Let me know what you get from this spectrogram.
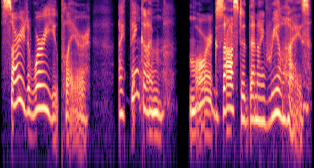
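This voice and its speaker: A woman voicing a shy, easily flustered young goddess in an anime video game, speaking softly and hesitantly to the player. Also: high-pitched, expressive, creaky, no room sound, studio quality, full character voice. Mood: weary, soft. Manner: hesitant, bashful, halting.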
